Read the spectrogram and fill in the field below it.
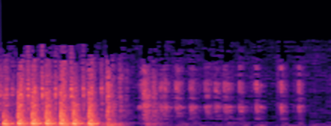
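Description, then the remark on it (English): A quick series of loud, hollow raps on the wooden door of a house on a Moorish street in Morocco, about eight sharp knocks in a steady rhythm, followed by softer, scattered tapping and faint rattling that fades out. “No, but here, let me knock.”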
